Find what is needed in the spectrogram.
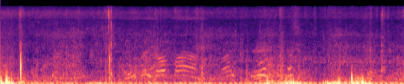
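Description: Faint voices over a low rumble of wind on the microphone, with a few soft clicks from footsteps and handling as the camera is carried along a dirt path.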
